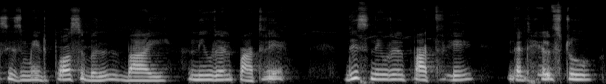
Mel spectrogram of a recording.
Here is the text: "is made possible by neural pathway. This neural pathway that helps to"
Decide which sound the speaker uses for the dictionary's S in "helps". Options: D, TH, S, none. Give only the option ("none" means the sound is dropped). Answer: S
